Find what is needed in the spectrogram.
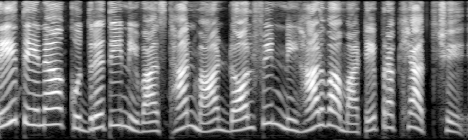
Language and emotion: Gujarati, neutral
